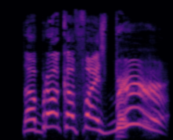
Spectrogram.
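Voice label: Portuguese; 探奇（守望先锋2）/终极技能; A broca faz brrrr!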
